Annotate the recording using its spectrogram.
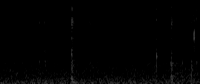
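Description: Near silence, with a few faint computer-keyboard keystrokes: one about two-thirds of a second in and two close together near the end.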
